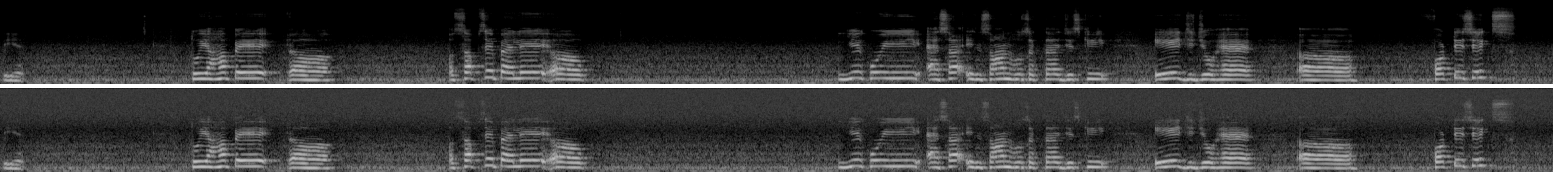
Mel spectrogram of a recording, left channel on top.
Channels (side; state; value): right; noise; hiss, 12 dB below the sound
